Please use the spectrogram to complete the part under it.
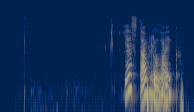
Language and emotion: Russian, neutral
